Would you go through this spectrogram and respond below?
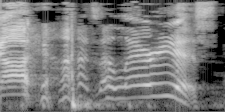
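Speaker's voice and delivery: high, slow mock-laughing praise; drunk audience laughing. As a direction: drunk fan cackling at nonsense. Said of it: "They're like".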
